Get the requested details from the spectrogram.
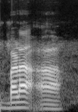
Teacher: जब बड़ा आ का हम उच्चारण करेंगे तो मुख हमारा सर्वाधिक खुलेगा। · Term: विवृत स्वर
